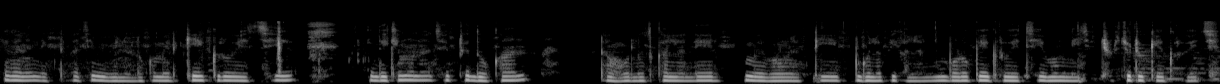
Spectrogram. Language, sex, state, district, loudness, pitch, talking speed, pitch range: Bengali, female, West Bengal, Paschim Medinipur, -30 LUFS, 180 Hz, 145 wpm, 170-190 Hz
